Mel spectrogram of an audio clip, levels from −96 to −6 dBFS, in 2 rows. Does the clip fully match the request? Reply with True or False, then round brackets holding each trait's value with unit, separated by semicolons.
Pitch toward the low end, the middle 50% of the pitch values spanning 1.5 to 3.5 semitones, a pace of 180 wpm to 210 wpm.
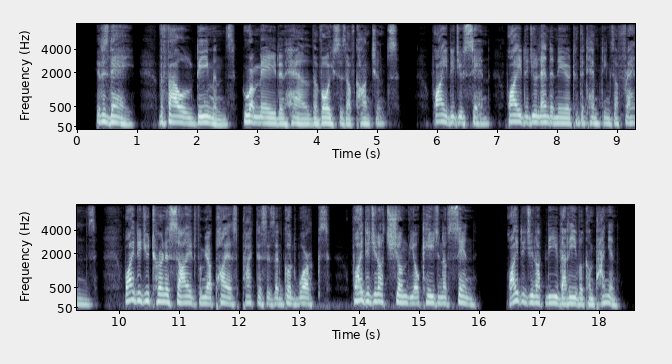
False (120 Hz; 4.2 semitones; 190 wpm)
